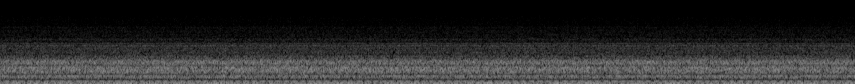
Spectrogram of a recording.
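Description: Steady drone of an RC plane's E-flite Power 10 brushless electric motor spinning an 11x7 APC propeller in flight, with an even hiss over it.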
